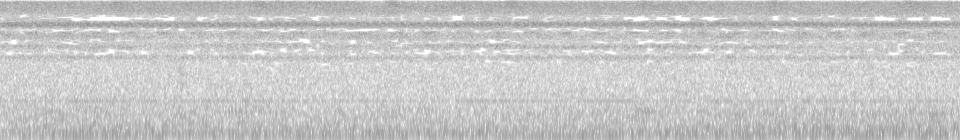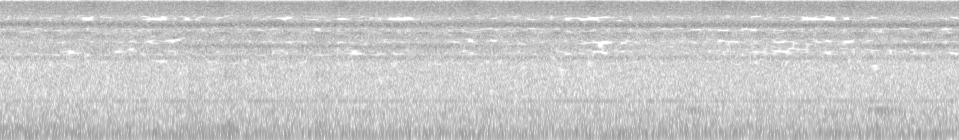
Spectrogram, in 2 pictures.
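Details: Summer-night insect chorus of crickets among forest bugs: dense high-pitched trilling that pulses gently and never stops, layered above a low steady rumble.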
